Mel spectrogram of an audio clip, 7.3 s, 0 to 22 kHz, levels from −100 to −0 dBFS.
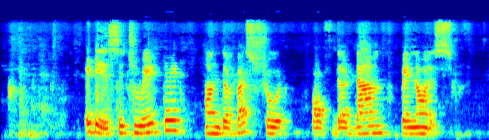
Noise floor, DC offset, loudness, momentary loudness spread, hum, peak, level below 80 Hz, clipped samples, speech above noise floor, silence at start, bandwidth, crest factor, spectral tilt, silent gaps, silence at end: -53 dBFS; under 0.1%; -19 LUFS; 19 LU; none; -4 dBFS; -64 dBFS; under 0.1%; 35 dB; 0.15 s; 12.5 kHz; 16 dB; -4.5 dB/octave; none; 0.55 s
